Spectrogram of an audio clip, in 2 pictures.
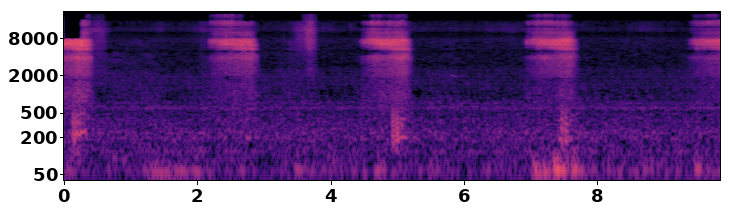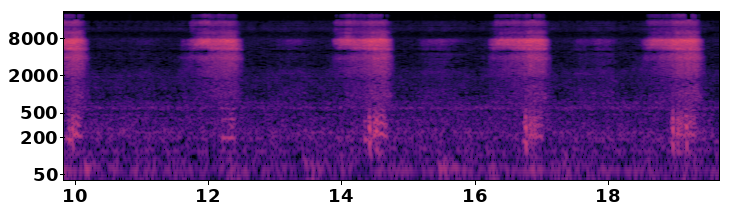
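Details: Sleeping cat snoring loudly and rhythmically, with a soft snort on each breath at about 25 breaths a minute.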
